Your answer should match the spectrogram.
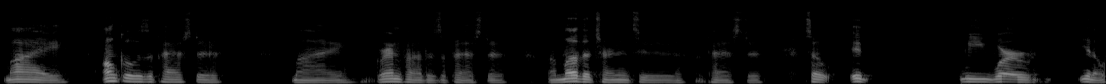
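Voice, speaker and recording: Relaxed man, lowish voice. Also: no room sound. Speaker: guest. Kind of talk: casual group chat.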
